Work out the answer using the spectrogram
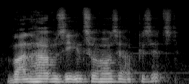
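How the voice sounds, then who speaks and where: An actor in a German radio crime drama, speaking as a calm, probing investigator and storyteller. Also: male voice, mid-range voice, brisk, soft background music, lightly acted.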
